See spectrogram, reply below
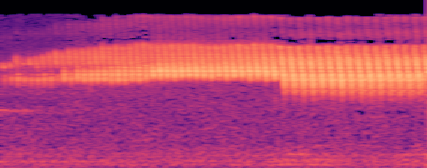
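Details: Belgian canary in song training giving a rapid, steady, high rolling trill that swells in loudness and steps up slightly in pitch partway through, with no other sounds.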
